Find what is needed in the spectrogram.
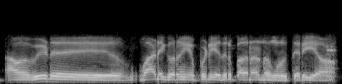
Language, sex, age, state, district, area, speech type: Tamil, male, 30-45, Tamil Nadu, Dharmapuri, rural, conversation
